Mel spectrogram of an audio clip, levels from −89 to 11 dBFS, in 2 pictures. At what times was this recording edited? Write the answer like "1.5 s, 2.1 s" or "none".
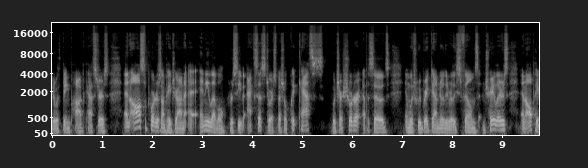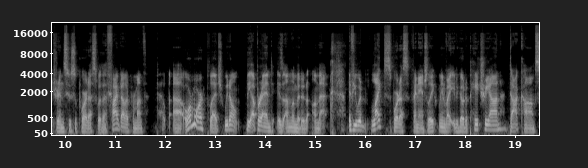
13.6 s, 15.6 s

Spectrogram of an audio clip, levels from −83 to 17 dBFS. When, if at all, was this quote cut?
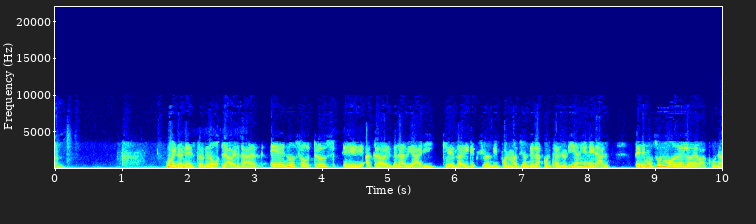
none

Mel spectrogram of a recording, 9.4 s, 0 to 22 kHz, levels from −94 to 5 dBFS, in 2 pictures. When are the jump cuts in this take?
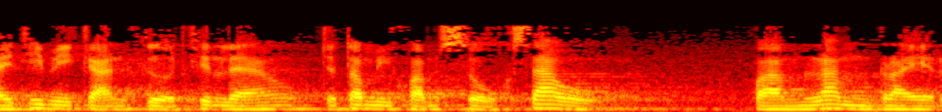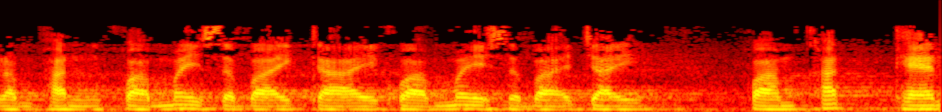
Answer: none

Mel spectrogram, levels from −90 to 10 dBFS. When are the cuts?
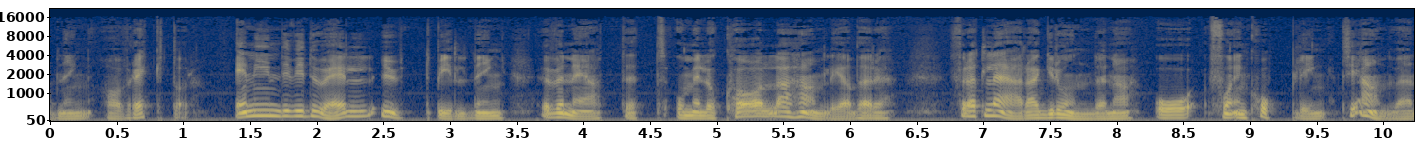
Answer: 1.3 s, 8.2 s

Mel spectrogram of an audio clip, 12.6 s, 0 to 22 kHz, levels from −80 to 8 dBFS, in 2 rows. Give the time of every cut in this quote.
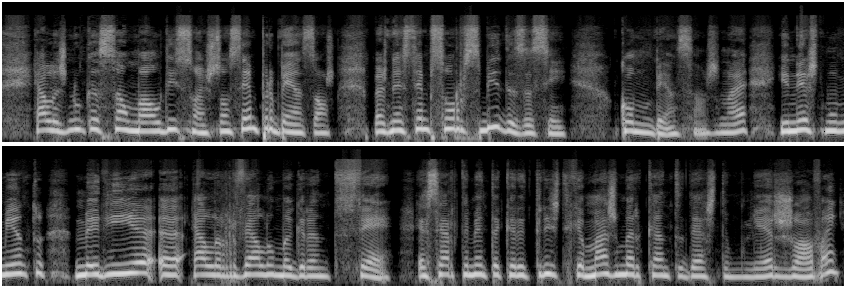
7.7 s, 9.4 s

